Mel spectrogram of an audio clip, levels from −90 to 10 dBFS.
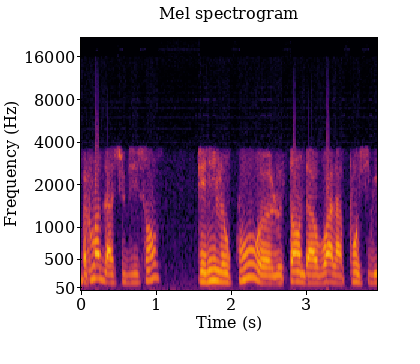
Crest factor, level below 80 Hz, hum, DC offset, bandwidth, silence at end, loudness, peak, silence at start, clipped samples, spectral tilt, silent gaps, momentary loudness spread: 12 dB; -62 dBFS; none; under 0.1%; 5.4 kHz; 0 s; -14 LUFS; -2 dBFS; 0 s; under 0.1%; -9 dB/octave; none; 10 LU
